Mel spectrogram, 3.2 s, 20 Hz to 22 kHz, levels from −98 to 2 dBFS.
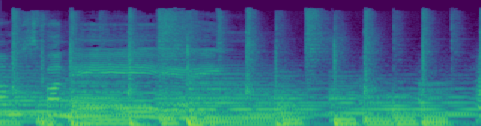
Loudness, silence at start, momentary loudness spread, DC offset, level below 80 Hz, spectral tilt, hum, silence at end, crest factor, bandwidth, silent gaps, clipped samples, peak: -24 LUFS; 0 s; 4 LU; under 0.1%; -30 dBFS; -6 dB/octave; none; 0 s; 16 dB; 17.5 kHz; none; under 0.1%; -8 dBFS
